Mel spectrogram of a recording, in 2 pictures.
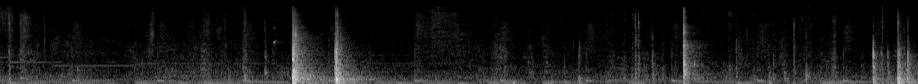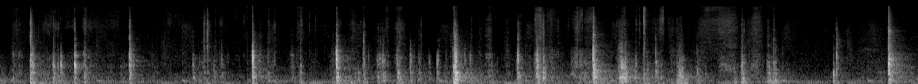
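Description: Plastic front bumper cover of a 2003–07 Honda Accord being pushed and knocked into its tabs at the fender, making thunks and snaps. Two loud knocks come about three seconds in, then a run of quicker knocks and taps through the second half, over background music.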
